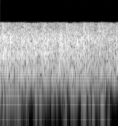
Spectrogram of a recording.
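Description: A church audience claps steadily for the missionaries and ministries it supports around the world, a dense, even wash of many hands applauding at a constant moderate loudness throughout, with no voices standing out.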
